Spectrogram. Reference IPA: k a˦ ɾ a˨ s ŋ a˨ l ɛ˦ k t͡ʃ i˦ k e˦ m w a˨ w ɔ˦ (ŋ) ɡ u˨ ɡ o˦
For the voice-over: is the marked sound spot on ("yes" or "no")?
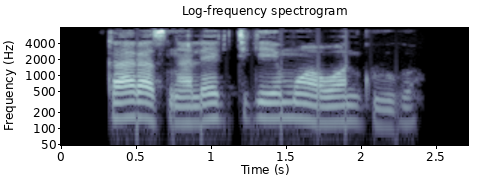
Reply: no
